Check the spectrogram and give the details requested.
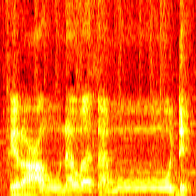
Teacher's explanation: Ada huruf dal yang dibaca qalqalah di ujung.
